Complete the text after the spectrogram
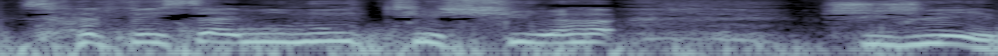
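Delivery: high laughing through the cold. Real, not acted. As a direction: laugh it off while freezing. Laughs at freezing after five minutes.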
